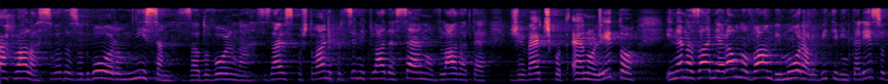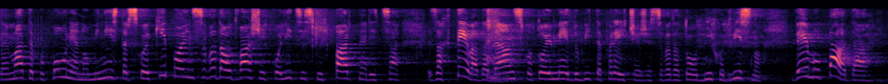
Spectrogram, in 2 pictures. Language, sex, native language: Slovenian, female, Slovenian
